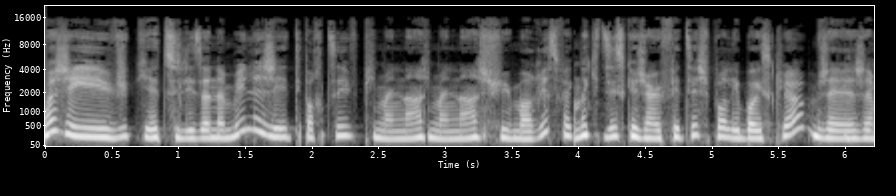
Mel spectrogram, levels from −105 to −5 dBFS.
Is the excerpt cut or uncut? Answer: cut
